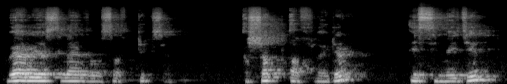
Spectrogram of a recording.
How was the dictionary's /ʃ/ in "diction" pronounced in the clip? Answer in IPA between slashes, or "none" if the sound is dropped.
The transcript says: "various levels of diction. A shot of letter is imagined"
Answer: /s/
